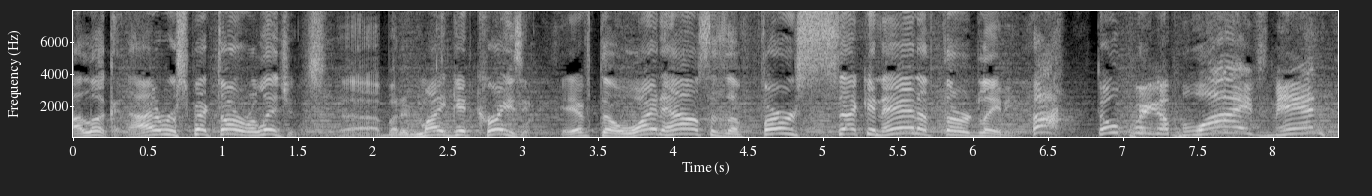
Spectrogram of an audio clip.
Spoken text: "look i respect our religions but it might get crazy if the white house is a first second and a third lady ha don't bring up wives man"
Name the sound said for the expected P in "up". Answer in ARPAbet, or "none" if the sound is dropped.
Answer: P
